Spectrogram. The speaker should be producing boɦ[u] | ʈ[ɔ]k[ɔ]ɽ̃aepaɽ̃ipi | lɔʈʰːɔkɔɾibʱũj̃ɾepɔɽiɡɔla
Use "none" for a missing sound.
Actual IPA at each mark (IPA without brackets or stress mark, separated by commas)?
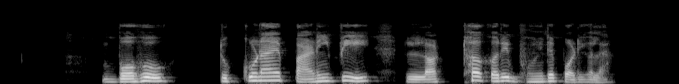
u, u, u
